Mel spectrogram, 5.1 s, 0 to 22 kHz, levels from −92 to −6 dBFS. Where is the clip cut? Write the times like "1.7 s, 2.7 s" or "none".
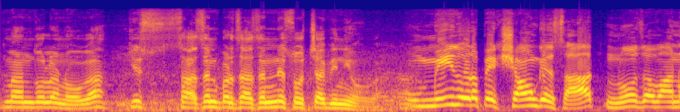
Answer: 3.1 s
